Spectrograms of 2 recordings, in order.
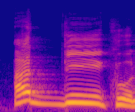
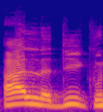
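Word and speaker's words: الديك: ادیکو لام ببین تلفظ نکردیم و الف در دال شدت دادیم و الف در دال همراه کردیم. ادیکو، الدیکو نه، ادیکو، ادیکو یعنی که خروزی معین.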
